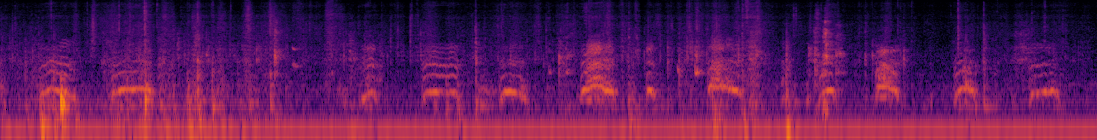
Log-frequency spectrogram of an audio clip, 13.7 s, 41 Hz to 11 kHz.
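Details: A December 2020 litter of Australian Labradoodle puppies, aged five weeks, play indoors in an enrichment playground. Repeated short, high whimpering yelps come roughly every second over a low background hum, with occasional knocks.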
